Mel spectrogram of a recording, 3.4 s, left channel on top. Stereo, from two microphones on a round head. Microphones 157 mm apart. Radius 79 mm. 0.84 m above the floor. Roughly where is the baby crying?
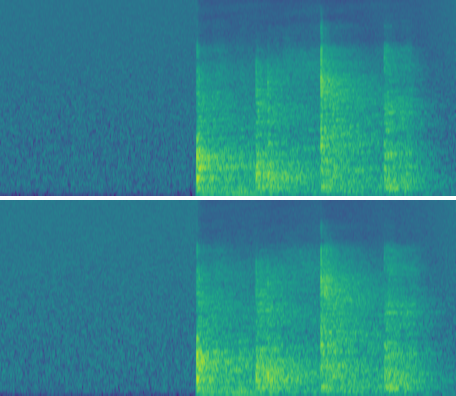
No baby crying in this recording.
